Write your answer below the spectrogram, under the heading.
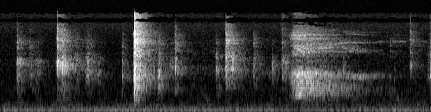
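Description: Faint, irregular clicks and taps of a small plastic camera-shutter remote being handled and pressed, with a sigh about three seconds in.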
